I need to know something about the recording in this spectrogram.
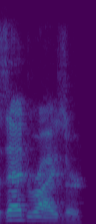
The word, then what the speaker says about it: Z Riser: here we have the zed riser or zet z riser oh it's pronounced that like zed i like it and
